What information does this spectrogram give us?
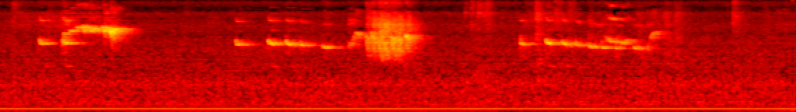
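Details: Bird calling with short sliding chirps in small groups, some falling in pitch, with a brief noisy burst midway, all over a constant low hum and hiss.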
